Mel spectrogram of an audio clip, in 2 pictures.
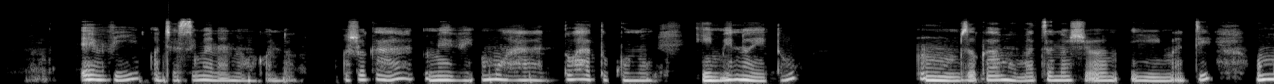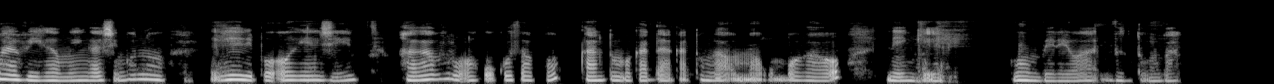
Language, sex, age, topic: Oshiwambo, male, 18-24, agriculture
